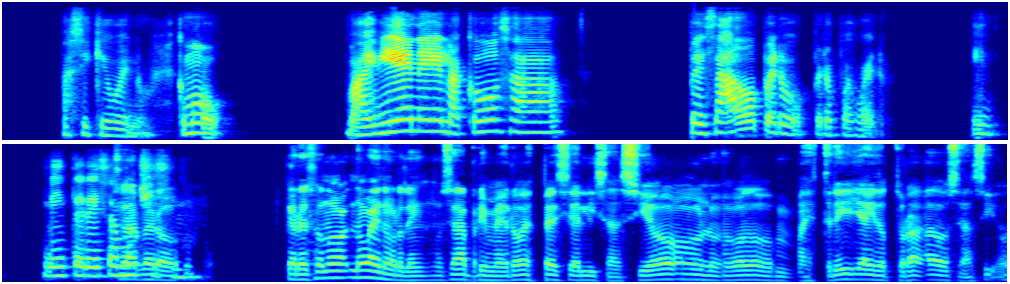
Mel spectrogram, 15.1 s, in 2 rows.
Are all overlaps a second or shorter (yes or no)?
yes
